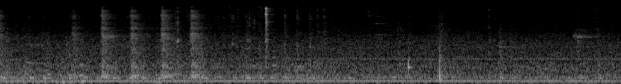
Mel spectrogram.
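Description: Scattered light clicks and taps of hand tools on a six-cylinder diesel engine's cylinder head, dense at first and then sparse, with one sharp click about four seconds in, over a steady low hum.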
